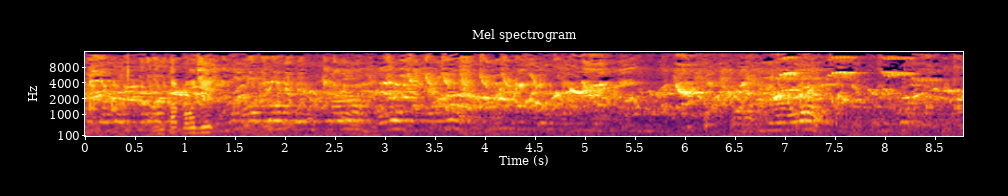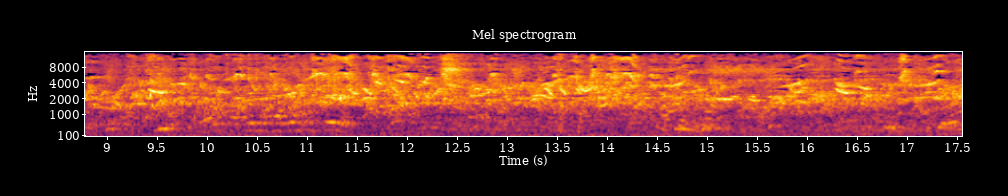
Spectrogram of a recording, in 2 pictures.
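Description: Many caged songbirds chirp and warble all around.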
